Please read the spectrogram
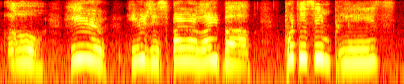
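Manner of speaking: very high, squeaky mock customer voice; hammed-up high-pitched customer plea, drawn out; imitating customer. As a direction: put on a silly high customer voice. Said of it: "and the customer's like".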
